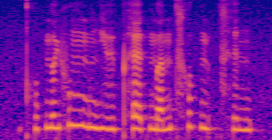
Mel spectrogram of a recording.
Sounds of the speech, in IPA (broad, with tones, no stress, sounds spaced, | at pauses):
kʷʰ ɐ˨˥ p̚ n̪ ɵ˧ ɥ f ʊ˥ ŋ m ʊ˥ ŋ j yː˧ pʰ ɛː˧ k̚ n̪ ɐ˨˥ n t͡sʰ ʊ˥ k̚ m ɵ˨ t̚ t͡sʰ ɪ˧ ŋ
